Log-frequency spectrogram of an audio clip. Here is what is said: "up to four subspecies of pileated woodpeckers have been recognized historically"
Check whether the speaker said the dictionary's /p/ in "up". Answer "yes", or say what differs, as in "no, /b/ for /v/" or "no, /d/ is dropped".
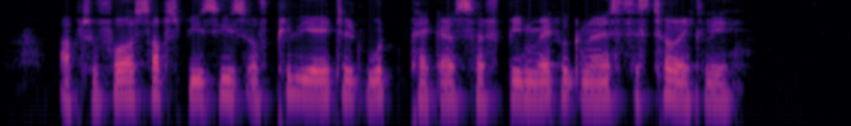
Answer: yes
